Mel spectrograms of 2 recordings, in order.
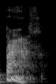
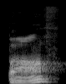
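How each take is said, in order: First: It is said in a non-southern English accent. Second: It is said in a southern English accent. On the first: "She says" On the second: "I have a southern posh accent, not posh but well spoken. I say"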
